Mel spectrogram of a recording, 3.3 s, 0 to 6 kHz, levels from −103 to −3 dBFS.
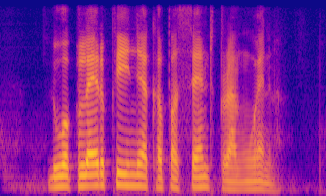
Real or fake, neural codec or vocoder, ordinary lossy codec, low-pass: fake; codec, 16 kHz, 0.8 kbps, ZipCodec; none; 5.4 kHz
